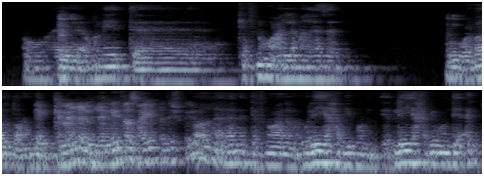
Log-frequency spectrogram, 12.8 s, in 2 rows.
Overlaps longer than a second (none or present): none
